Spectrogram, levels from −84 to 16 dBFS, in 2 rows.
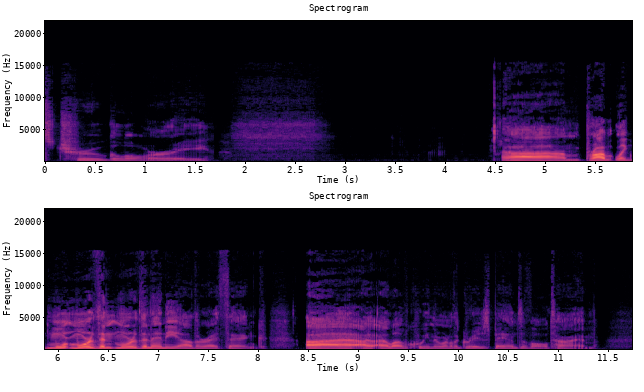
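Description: From 0.0 to 5.18 s the speech drags at unchanged pitch: a time-stretched section, likely slowed to about 0.58 times speed by repeating short pieces.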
